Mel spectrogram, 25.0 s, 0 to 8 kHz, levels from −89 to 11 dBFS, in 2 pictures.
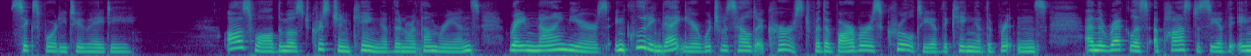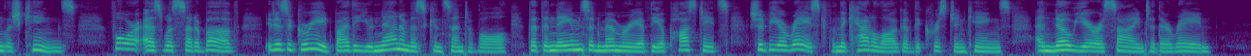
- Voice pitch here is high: Yes, high, 195 Hz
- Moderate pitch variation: Yes, average, 3.9 semitones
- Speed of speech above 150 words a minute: Yes, average, 185 wpm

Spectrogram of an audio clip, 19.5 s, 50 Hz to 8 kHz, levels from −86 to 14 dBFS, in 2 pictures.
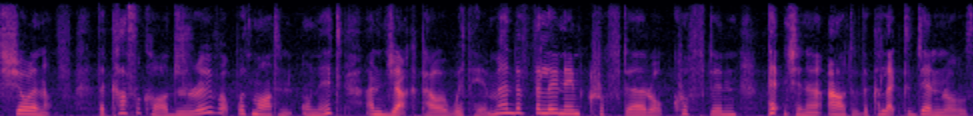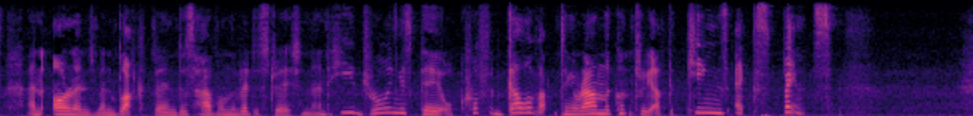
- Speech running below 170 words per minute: Yes, average, 160 wpm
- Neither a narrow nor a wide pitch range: No, wide, 5.8 semitones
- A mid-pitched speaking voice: No, high, 215 Hz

